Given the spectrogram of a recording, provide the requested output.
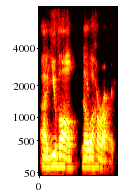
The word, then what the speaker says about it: Yuval Noah Harari: Yuval Noah Harari.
